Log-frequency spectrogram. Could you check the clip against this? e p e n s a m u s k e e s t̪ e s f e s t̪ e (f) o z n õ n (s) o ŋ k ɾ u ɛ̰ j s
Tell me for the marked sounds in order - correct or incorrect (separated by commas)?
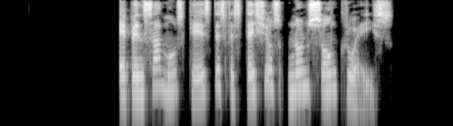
incorrect, correct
